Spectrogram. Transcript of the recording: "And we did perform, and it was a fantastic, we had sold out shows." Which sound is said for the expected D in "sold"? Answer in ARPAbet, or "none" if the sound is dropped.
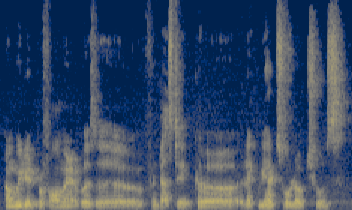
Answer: none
